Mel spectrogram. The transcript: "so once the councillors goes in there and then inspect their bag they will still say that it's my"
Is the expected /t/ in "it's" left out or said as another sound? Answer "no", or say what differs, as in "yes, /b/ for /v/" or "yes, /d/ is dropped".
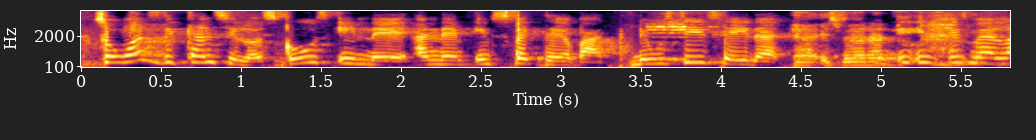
yes, /s/ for /t/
